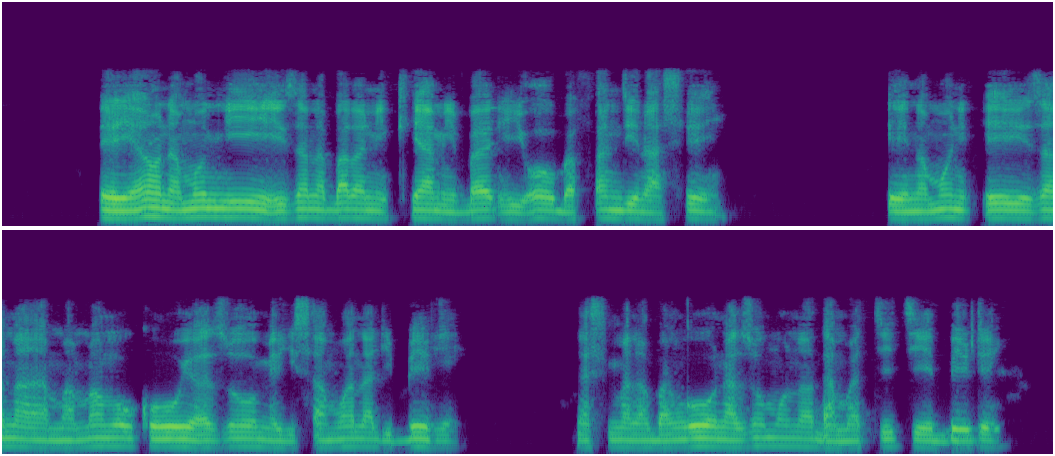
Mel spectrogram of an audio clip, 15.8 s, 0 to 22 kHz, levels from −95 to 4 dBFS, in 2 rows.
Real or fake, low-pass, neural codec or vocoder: fake; 7.2 kHz; codec, 24 kHz, 0.9 kbps, WavTokenizer, medium speech release version 2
